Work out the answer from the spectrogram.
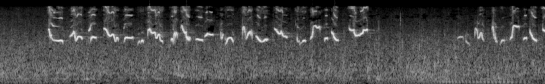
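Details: Kecial kuning, the lemon-bellied white-eye, sings a quick chattering string of sharp, high, up-and-down notes for about three seconds. A fresh burst begins near the end. The song is used to provoke contest birds into singing.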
